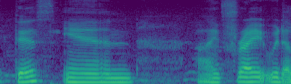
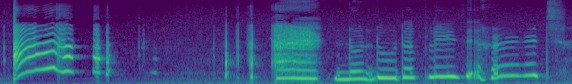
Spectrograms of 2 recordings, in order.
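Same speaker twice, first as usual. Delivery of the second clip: high yelp, then pleading; real pained squeal; pained cry; 11 semitones higher, 4 dB louder, much slower than usual. Real, not acted. Pet bites owner.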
